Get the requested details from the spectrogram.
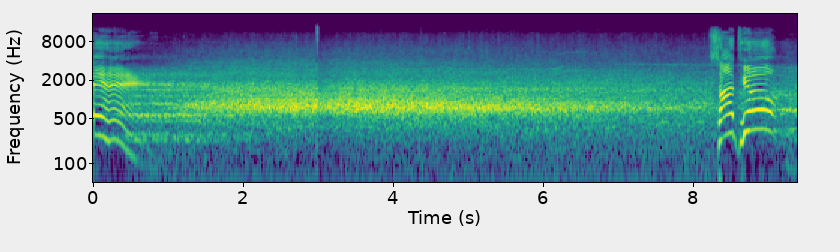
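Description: A large crowd cheers and applauds.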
